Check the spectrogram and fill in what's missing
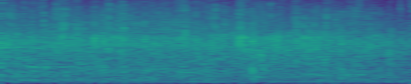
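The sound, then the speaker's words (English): An audience applauding: a dense, steady wash of many overlapping hand claps at moderate volume, crackly and bright, holding evenly for about two seconds with no voices on top. “I was not expecting applause over that.”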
